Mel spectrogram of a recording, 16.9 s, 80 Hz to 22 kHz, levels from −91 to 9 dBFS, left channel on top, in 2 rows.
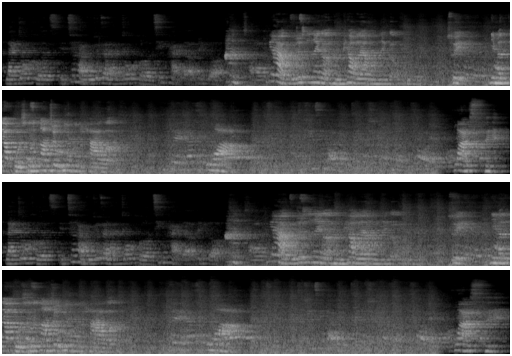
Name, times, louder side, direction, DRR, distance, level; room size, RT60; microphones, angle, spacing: voice 1, 0.1-3.7 4.1-5.0 7.5-9.8 11.2-16.2, right 1 dB, 35° right, -8 dB, 0.7 m, -42 dB
sound 1, 2.3-2.5 3.5-15.7, right 1 dB, 80° right, 0.5 m, -41 dB
voice 2, 4.4-7.1 7.4-7.7 8.1-10.5 11.9-12.3 16.0-16.8, left 2 dB, 65° left, -1 dB, 0.4 m, -30 dB
2.7 x 2.0 x 2.5 m, 1.1 s
head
